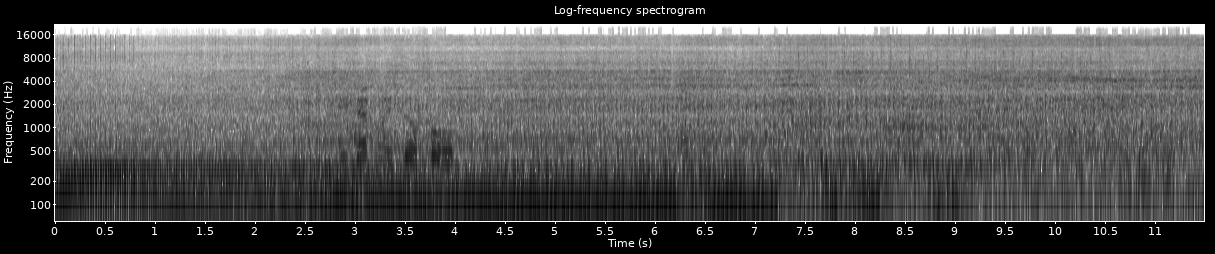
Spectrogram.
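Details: Replacement Kohler M18 twin for a Craftsman GT 6000 tractor, started cold: starts readily and settles into an even, steady low beat with no knocks, misses or rattles; a healthy idle.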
